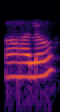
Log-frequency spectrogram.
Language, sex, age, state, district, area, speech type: Malayalam, female, 18-30, Kerala, Kozhikode, rural, conversation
